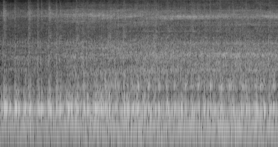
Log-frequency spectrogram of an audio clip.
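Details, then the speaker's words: Yamaha Banshee two-stroke twin after carb synchronization, throttle slides set dead even with each other at idle: smooth, even idle with a steady buzzing beat and no hunting or misses. Carbs balanced and healthy. "okay so now we're good to go so now and now no matter where these slides are they're dead even with each other at idle"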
